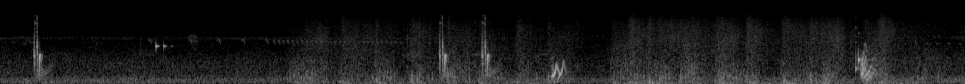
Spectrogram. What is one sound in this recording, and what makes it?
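Short game menu blips sound now and then.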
